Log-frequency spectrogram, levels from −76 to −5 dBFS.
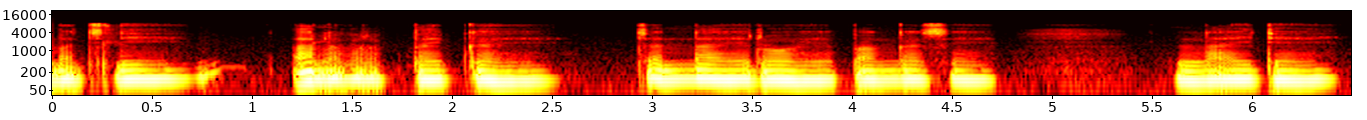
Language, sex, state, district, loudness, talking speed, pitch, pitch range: Hindi, male, Arunachal Pradesh, Longding, -16 LUFS, 130 wpm, 115 Hz, 110-115 Hz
